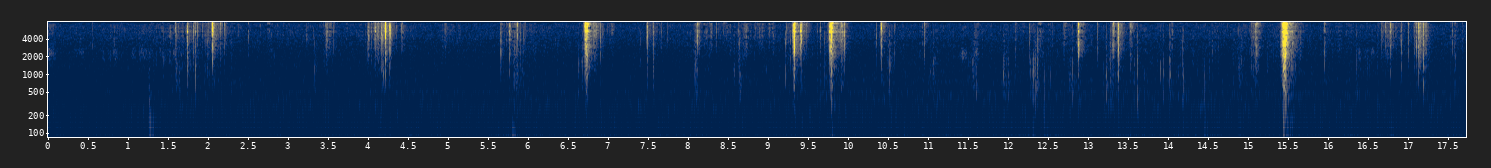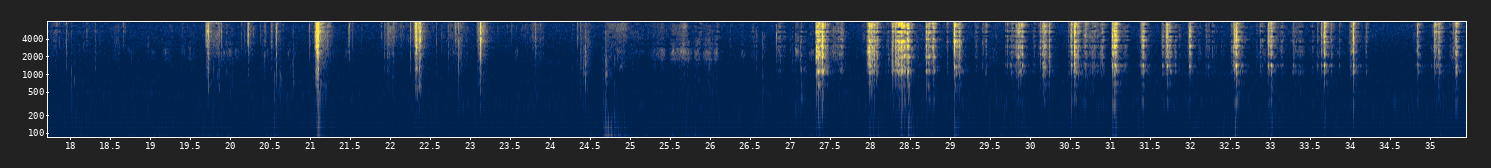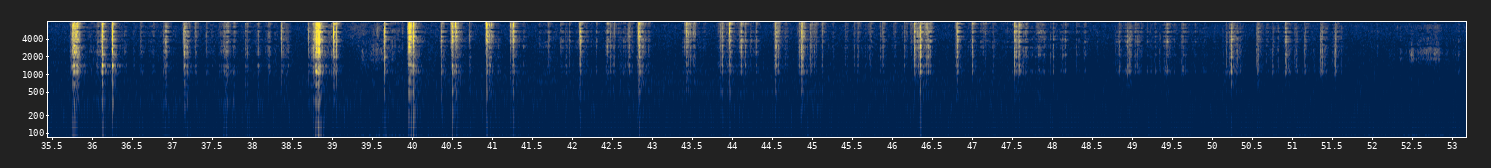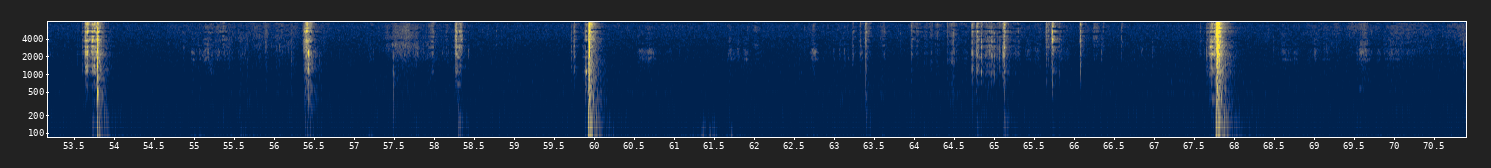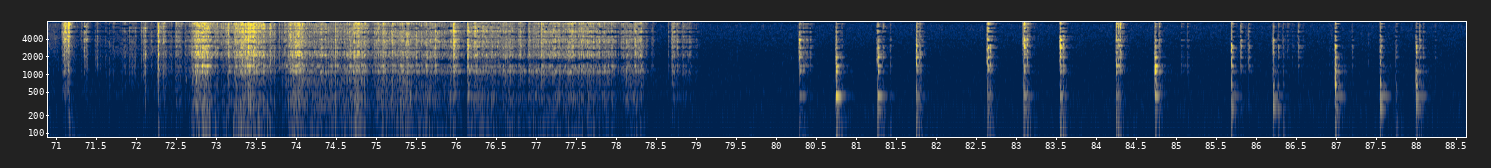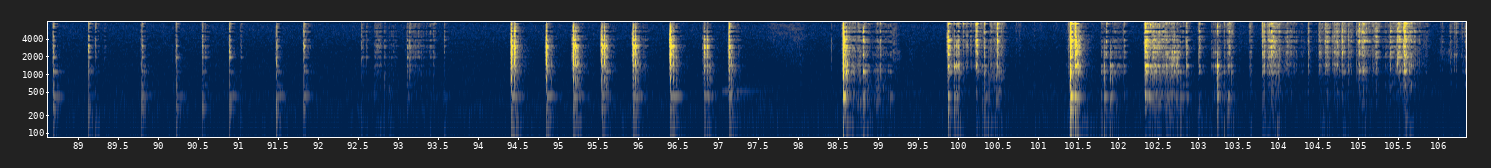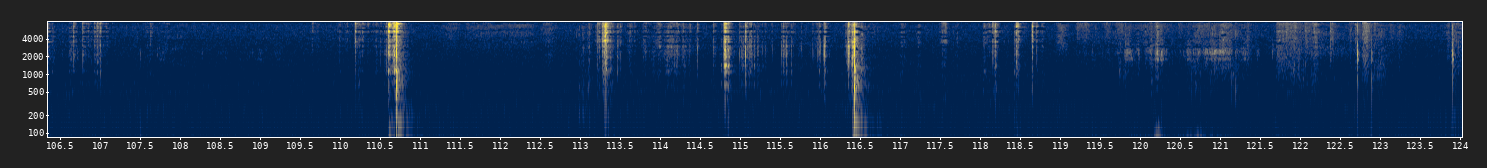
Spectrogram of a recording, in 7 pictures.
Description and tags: Floor Tile Scraping Concrete
This was recorded with a Trustin Portable Rechargeable 8GB dictaphone. The recorder was held about 7" away for the louder scrapes and drops and no more than 3" away with the softer scraping sounds.
Some normalization was used to drop the peaks.
The tiles were in the small hall of an apartment, facing an open door. The hall was approximately 3 feet wide and 8 feet long.
concrete, scraping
